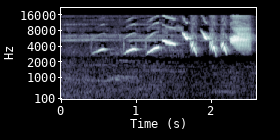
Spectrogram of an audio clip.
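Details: Double-collared seedeater, just out of molt, delivering pure Tui Tui song: a series of rising whistles stepping higher, then quick falling buzzy notes repeated about five times and a closing rough burst.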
